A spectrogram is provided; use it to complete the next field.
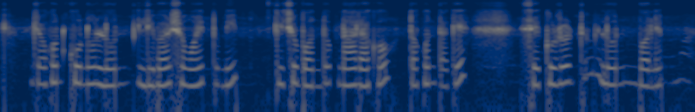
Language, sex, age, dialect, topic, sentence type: Bengali, female, 18-24, Western, banking, statement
